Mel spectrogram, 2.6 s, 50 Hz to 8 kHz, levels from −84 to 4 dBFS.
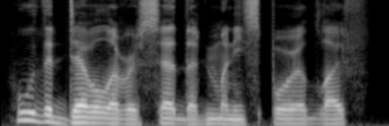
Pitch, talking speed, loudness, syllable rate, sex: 120 Hz, 210 wpm, -19 LUFS, 5.7 syllables/s, male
